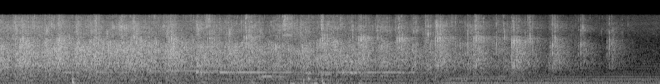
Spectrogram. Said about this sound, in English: Well, clap your hands. I feel something on that.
